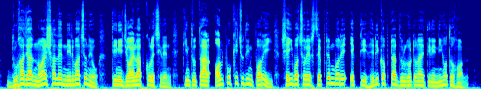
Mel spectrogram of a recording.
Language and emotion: Bengali, neutral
